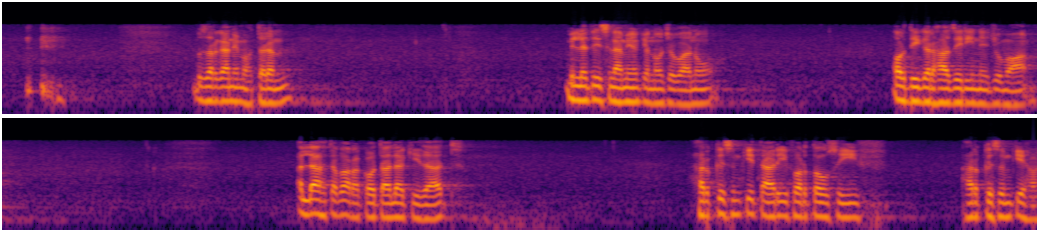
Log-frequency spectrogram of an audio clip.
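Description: A man speaks slowly into a microphone in short phrases, with pauses between them.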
